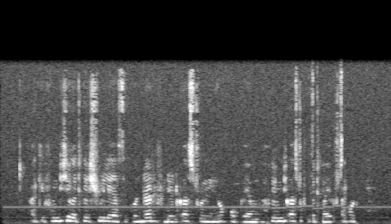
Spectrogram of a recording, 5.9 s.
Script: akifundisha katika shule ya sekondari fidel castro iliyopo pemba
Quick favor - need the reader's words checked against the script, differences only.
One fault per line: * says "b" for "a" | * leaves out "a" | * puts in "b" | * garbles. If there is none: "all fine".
* garbles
